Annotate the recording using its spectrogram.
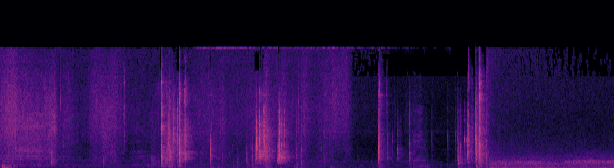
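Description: Footsteps and door handling in a house: a few short clusters of knocks and scuffs spaced a couple of seconds apart over a faint steady hum. Near the end a low rumbling drone sets in.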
